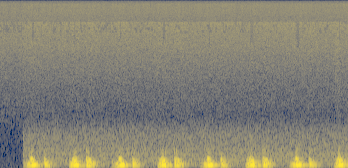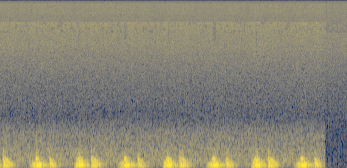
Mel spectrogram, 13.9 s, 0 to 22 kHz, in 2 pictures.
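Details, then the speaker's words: Canine auscultation simulator playing a normal heartbeat through a stethoscope, with steady paired lub-dub sounds at about 70 beats a minute; normal heart sounds. "So we're going to go through some heart sounds, some lung sounds, and some bowel sounds. So starting out with, I'm just going to play a normal heartbeat for you."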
